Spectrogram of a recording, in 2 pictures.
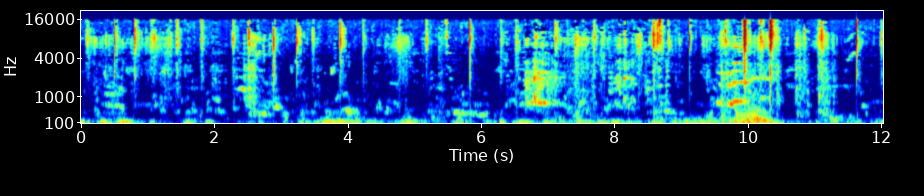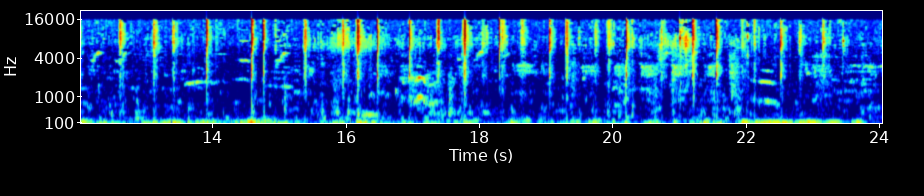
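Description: Hobby side-cutters snipping plastic model-kit parts off their runners: many sharp, irregular clicks. Birds call in the background, with the loudest call about ten seconds in.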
